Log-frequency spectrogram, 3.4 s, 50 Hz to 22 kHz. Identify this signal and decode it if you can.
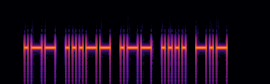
Morse code, heard as a keyed tone, about 28 wpm, 700 Hz. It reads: W3WHK
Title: Call Signs - 28wpm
